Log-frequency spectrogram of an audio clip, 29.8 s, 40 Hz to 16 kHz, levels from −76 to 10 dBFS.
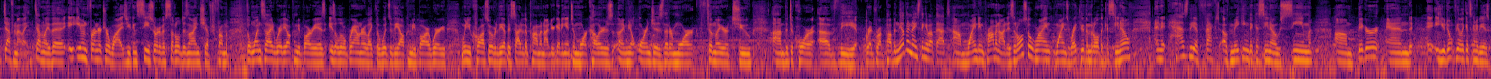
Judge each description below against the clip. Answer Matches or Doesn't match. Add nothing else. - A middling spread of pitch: Matches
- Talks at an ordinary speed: Doesn't match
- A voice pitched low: Doesn't match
